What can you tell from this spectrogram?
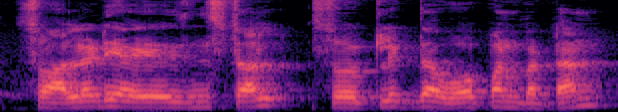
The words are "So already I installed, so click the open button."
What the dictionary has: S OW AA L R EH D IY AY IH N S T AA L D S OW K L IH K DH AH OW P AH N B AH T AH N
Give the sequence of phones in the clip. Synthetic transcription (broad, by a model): S OW AA L R EH D IY AY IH N S T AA L S OW K L IH K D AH OW P AH N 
